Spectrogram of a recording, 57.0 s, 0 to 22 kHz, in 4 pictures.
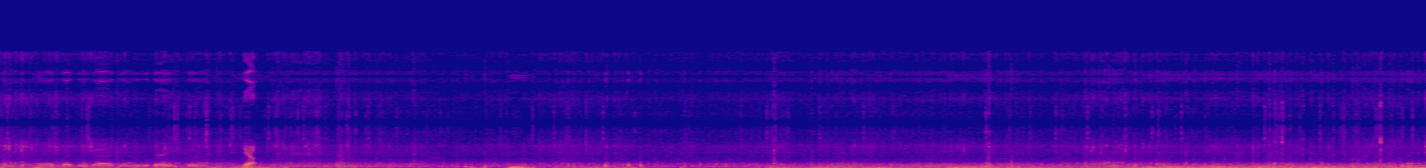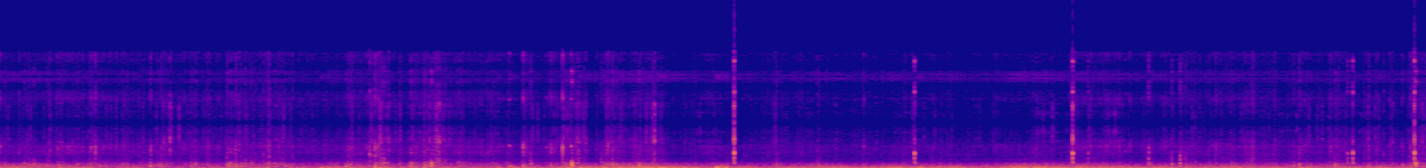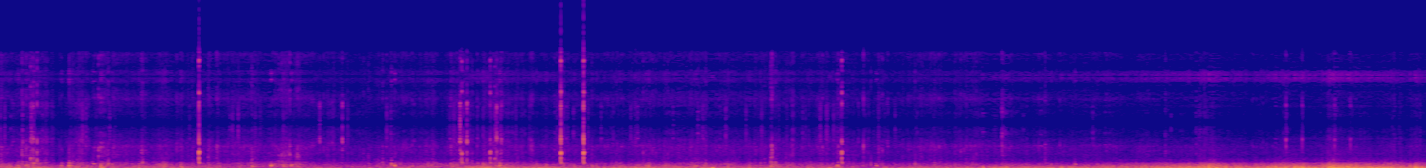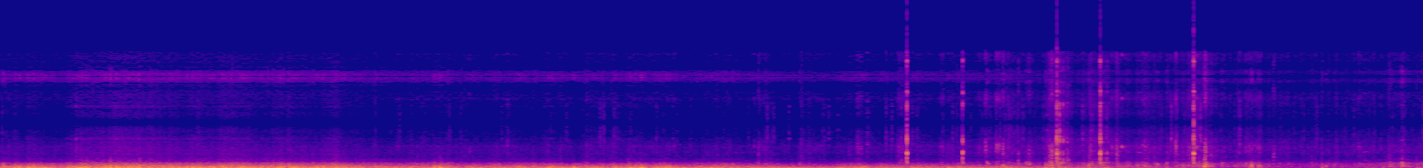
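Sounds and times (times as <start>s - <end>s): bike chain and frame rattling: 0.0s - 57.0s
tyres rumbling over dirt and rock: 0.0s - 57.0s.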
